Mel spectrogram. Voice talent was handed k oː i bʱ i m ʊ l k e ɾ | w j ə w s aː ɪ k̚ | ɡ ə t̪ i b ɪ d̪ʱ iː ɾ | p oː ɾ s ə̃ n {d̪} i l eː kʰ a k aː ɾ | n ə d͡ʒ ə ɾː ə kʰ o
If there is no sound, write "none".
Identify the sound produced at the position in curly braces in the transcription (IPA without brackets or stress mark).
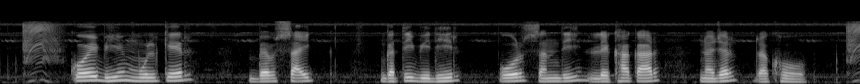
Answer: d̪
